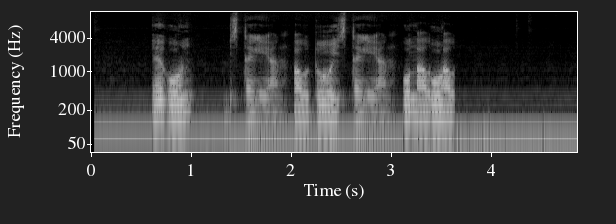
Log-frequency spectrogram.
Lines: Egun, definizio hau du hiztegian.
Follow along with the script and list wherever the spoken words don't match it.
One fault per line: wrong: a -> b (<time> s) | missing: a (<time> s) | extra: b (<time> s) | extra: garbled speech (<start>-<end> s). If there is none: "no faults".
wrong: definizio -> hiztegian (1.4 s)
extra: garbled speech (3.1-3.6 s)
